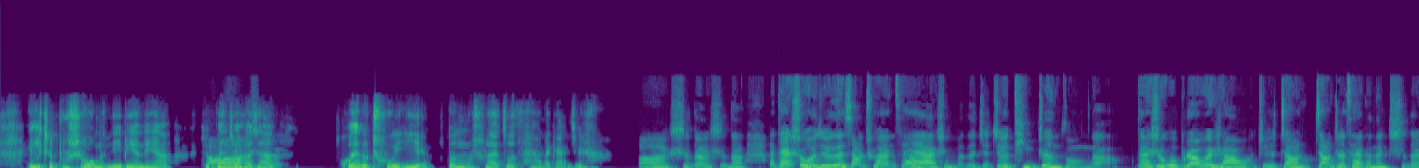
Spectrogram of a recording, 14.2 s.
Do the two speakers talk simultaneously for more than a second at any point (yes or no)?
no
